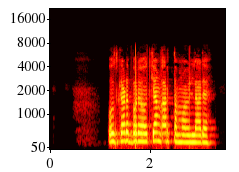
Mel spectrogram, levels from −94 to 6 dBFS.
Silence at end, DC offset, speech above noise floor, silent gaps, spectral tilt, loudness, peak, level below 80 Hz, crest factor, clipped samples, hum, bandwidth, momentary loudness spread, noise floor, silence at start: 0.25 s; under 0.1%; 52 dB; none; -7 dB/octave; -17 LUFS; -2 dBFS; -58 dBFS; 16 dB; under 0.1%; none; 7.4 kHz; 6 LU; -68 dBFS; 1.15 s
